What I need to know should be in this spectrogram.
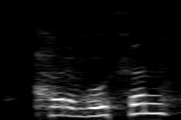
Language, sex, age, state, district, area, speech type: Punjabi, male, 60+, Punjab, Fazilka, rural, spontaneous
